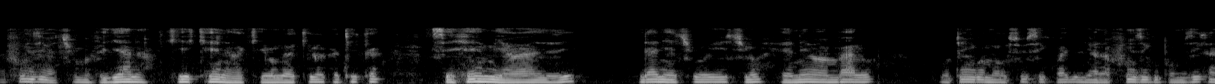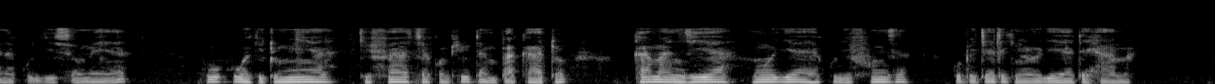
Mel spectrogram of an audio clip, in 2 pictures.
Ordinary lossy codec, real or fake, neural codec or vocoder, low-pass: AAC, 32 kbps; real; none; 5.4 kHz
